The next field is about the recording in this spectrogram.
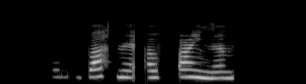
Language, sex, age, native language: Icelandic, female, 10, Icelandic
